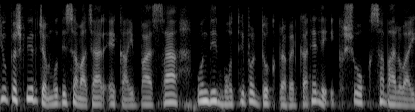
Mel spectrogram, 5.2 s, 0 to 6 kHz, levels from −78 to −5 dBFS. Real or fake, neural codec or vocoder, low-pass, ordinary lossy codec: fake; codec, 16 kHz, 0.8 kbps, ZipCodec; 5.4 kHz; none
